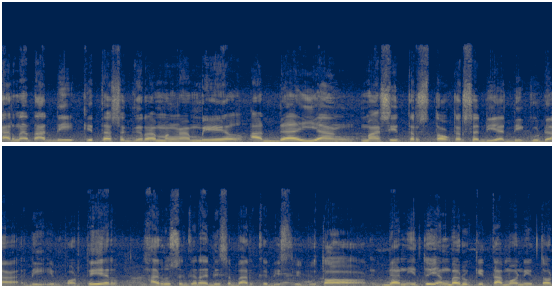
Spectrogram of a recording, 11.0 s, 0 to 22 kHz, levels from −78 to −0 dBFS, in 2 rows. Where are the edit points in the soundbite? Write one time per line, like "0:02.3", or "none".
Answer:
none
